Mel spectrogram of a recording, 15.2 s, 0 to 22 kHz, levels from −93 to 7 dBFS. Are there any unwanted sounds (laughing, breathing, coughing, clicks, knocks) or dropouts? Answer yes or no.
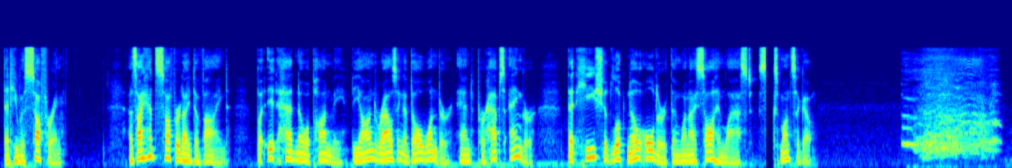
yes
